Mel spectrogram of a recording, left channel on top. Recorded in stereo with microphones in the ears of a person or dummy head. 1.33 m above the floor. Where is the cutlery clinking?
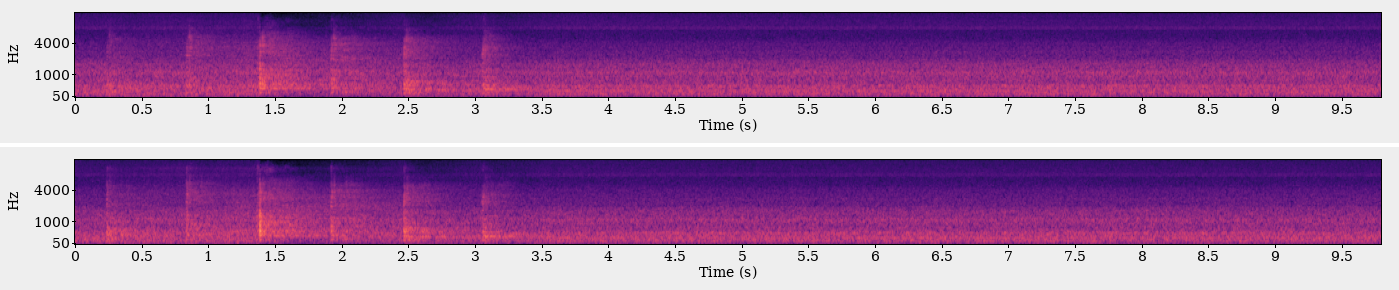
I don't hear cutlery clinking.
